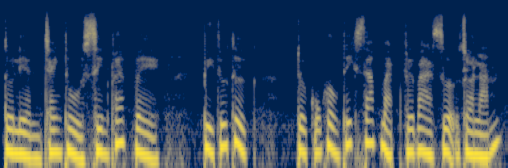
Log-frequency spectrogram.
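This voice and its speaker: A woman narrating a dramatic story in the first person, steady and measured. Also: on the low side.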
